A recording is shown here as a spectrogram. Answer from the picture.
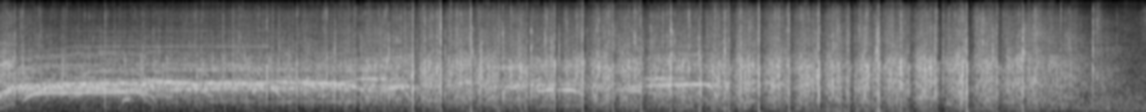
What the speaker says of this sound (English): Big round of applause for Zoe Palmer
